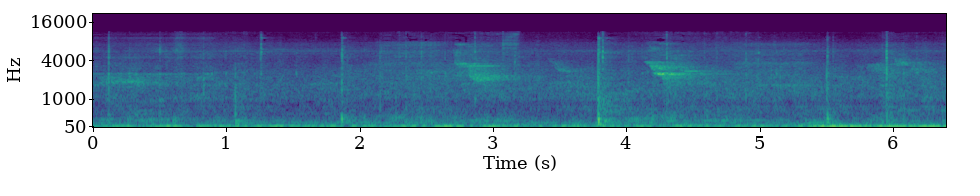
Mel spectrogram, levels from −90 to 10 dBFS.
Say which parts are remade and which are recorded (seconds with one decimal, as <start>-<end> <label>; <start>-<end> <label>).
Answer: 0.0-0.9 remade; 0.9-6.4 recorded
